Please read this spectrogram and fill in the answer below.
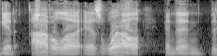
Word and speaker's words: Avila: Just to give you a little taste, this is how you pronounce his name. His name is Avila. Avila. Yep. Avila. That's his name. Avila. That's right. The correct pronunciation. It's a Cuban name.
